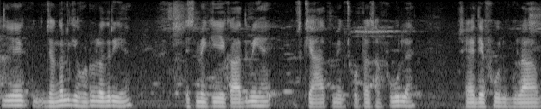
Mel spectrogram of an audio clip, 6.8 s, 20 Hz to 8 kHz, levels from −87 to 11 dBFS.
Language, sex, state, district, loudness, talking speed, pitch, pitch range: Hindi, male, Rajasthan, Bikaner, -19 LUFS, 230 wpm, 110 Hz, 105-120 Hz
